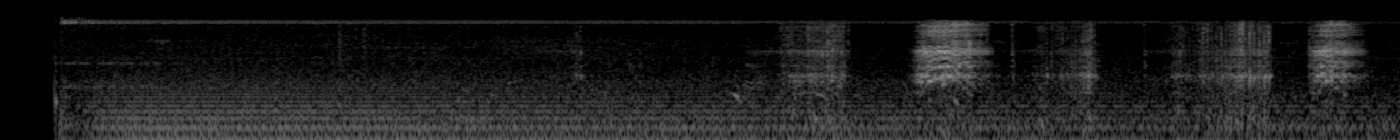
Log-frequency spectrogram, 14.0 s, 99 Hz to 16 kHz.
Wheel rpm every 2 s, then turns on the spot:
0, 0, 0, 0, 20, 20, 30.
10-12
